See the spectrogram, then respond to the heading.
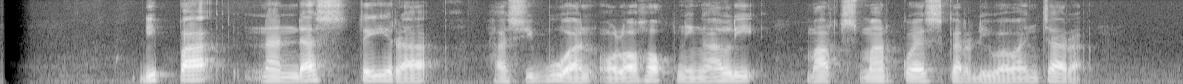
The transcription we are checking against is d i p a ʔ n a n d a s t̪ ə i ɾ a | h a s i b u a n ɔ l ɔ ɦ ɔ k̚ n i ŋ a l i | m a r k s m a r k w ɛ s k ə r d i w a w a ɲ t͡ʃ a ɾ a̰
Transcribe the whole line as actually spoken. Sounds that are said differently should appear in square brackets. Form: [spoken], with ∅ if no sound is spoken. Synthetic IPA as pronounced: d i p a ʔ n a n d a s t̪ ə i ɾ a | h a s i b u a n ɔ l ɔ ɦ ɔ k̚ n i ŋ a l i | m a r k s m a r k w ɛ s k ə r d i w a w a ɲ t͡ʃ a ɾ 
